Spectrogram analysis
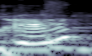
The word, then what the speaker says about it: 파: Ça ne se prononce pas "pa" (sans H), mais "p'ha".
